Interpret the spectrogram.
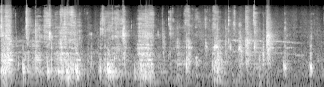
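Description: Close-miked crunching and chewing of crispy fried chicken skin, a dense run of irregular crackles and clicks, with fingers picking and tearing at the chicken.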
